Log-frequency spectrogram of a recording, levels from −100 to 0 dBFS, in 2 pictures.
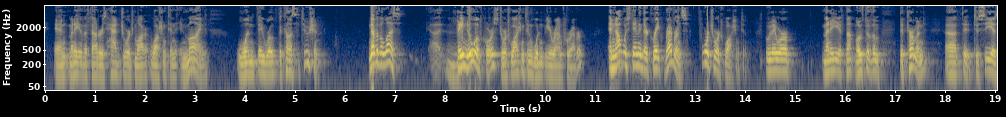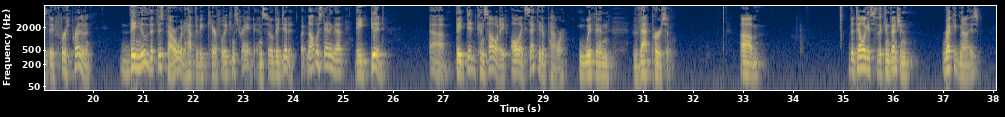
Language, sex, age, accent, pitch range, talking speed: English, male, 50-69, American, 105-135 Hz, 145 wpm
